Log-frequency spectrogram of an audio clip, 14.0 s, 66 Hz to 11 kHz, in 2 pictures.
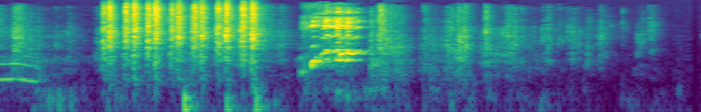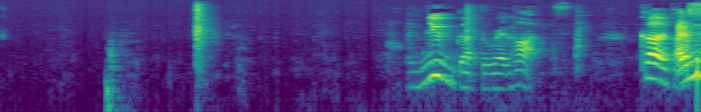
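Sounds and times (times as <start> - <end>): children giggling: 3.0 - 3.8
high squealing laugh: 3.0 - 3.8.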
